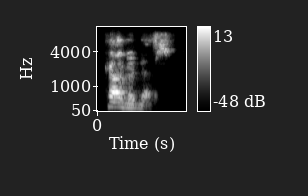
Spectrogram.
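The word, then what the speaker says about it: Cárdenas: Well, it's actually Cardenas, Alnulfo Cardenas. Oh, but the white Anglo-Saxon Protestant group couldn't pronounce that, so they just say Arnie Cardenas, you know.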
